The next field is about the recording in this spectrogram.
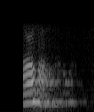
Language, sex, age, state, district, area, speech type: Odia, female, 30-45, Odisha, Boudh, rural, conversation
